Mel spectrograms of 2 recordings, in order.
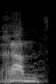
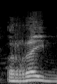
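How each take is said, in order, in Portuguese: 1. O nome é dito à francesa. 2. O nome é dito à portuguesa. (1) "Mas é Rams" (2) "Os portugueses dizem Reims"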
